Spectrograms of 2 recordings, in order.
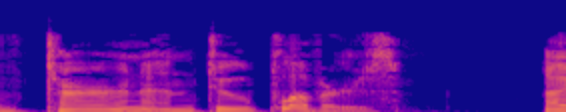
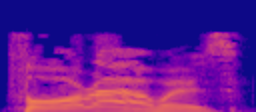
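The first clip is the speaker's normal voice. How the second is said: pointed; 8 semitones higher, 3 dB louder than usual. Acted. Boone pointedly on phone.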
